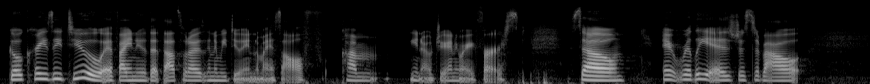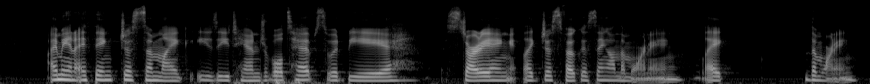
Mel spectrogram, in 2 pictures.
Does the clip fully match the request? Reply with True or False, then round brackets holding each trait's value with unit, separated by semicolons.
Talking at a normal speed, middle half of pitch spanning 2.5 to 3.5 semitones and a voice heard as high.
True (170 wpm; 2.9 semitones; 195 Hz)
